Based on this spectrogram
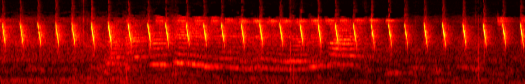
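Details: Bar-winged prinia, rapid 'nembak' calls meant as a lure to make other prinias sing: crisp high chips in a steady run, close to three each second, with a faint lower warbling note in the background.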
